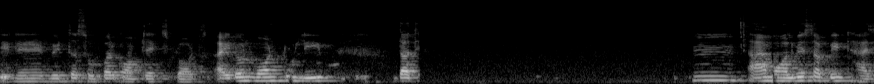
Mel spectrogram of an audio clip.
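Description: The speech dips at 1.71 to 1.76 s, 2.04 to 2.11 s, 2.84 to 3.45 s and 7.35 to 7.39 s, by about 10 to 15 dB. Both sides talking at once likely caused this speech suppressed in double talk. From 3.29 to 3.52 s, a faint copy returns 223 ms late, about 25 dB down. This is likely an echo leak from a loudspeaker the echo canceller missed.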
